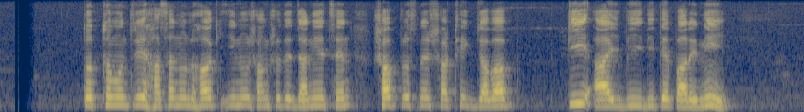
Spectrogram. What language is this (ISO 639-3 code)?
ben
